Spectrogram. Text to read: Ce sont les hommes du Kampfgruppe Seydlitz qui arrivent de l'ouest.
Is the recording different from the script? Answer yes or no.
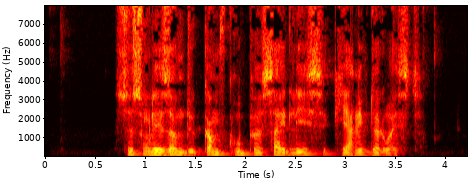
no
